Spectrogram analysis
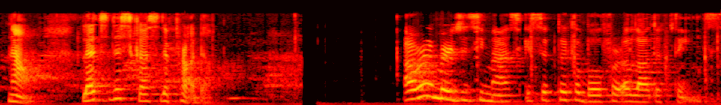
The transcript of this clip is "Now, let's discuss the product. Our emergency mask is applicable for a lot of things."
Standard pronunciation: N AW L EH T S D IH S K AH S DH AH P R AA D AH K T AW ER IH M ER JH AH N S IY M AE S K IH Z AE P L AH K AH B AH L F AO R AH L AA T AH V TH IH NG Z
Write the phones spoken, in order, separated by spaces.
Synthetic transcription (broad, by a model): N AW L EH T S D IH S K AH S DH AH P R AA D AH K T AW ER IH M ER JH AH N S IY M AE S K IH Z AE P L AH K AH B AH L F AO R AH L AA T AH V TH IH NG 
